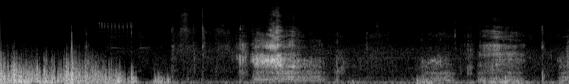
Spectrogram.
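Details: Seven-week-old Boerboel puppies playing with a cat: rough growling and scuffling open the clip, then short whiny yips and scrabbling noises come in bursts.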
